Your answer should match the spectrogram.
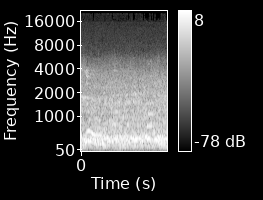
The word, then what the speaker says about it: Tszyu: Proud chant of Tszyu with his transplanted hometown favorite. Don't be confused by the spelling, the T-S-Z-Y-U. It is pronounced just like Z-O-O. This is local zoo, Tszyu.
